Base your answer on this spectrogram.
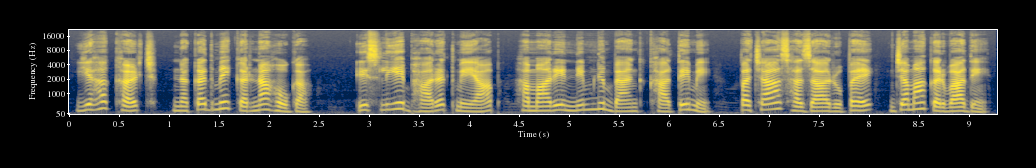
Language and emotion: Hindi, neutral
